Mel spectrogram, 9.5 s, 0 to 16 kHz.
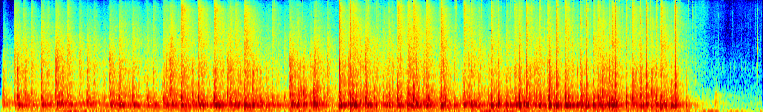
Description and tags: SonicSnap GPSUK Group10 trays
cityrings, galliard, sonicsnap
